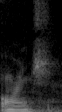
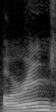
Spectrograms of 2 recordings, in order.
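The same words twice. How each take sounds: First: The word is said with one syllable. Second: The word is said with two syllables. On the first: This is the local regional form. "Minnesota, we say orange" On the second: This is the form taught in school. "you learn orange in school"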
